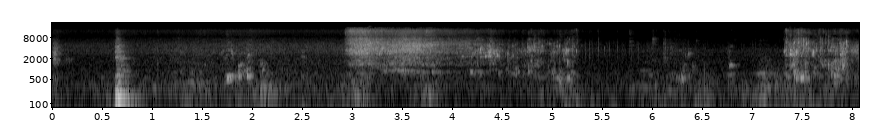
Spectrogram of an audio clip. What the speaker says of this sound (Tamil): இந்த குழம்புக்கு தேவையான அளவுக்கு தண்ணி சேர்த்துக்கலாம்.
